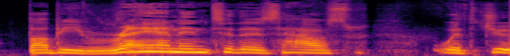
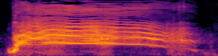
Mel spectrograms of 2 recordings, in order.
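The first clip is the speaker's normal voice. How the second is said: high-pitched scream of fright; shouted scream. Acted. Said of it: "they both shouted".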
